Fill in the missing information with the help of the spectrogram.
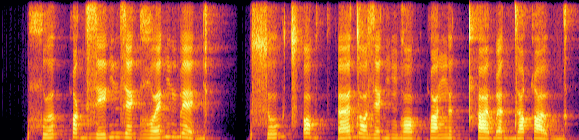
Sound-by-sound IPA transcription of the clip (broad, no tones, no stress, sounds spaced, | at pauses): χʷ ɤ ɡ qʷ ə ɡ z e ɡ n z ɛ ɡ ʁʷ ɛ ɡ m b ɛ ɡ | s o ɡ t͡sʼ ɔ ɡ t͡sʼ ɐ d ɔ z ɛ ɡ ŋ ɡ ɔ ɡ qʷ a ŋ ə ɡ qʰ ə ɓ ɐ ɡ d ɤ q ɤ ɡ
